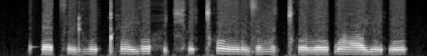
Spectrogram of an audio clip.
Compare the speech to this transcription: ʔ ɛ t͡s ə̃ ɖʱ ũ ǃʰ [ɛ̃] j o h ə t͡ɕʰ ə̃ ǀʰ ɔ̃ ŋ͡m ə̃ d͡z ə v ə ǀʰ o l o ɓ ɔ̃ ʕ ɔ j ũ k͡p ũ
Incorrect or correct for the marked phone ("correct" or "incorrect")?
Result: correct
